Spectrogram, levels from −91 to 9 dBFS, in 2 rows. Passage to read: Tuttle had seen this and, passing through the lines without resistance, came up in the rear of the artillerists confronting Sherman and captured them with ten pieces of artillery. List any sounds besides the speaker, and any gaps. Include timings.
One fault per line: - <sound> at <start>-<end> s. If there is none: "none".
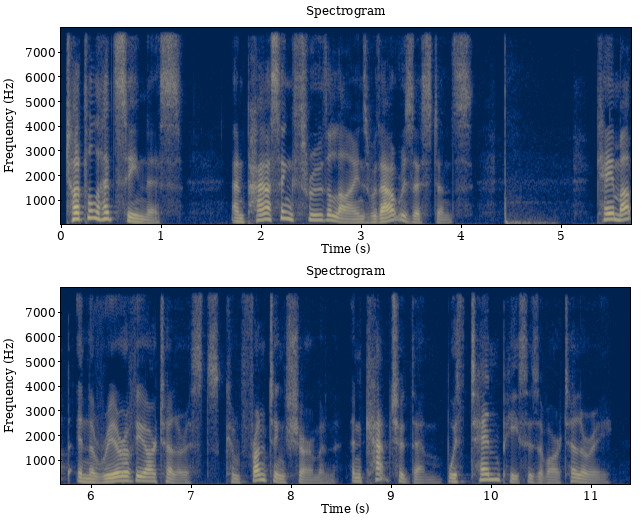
- thud at 4.4-5.0 s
